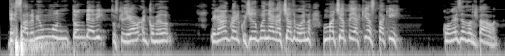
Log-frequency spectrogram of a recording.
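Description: A high-voiced, middle-aged woman pastor preaches her testimony with fervor. She acts out the people in her stories as she goes. The sound is dry and close. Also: no room sound. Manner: fervent storytelling, acts out quoted voices. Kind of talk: testimony sermon.

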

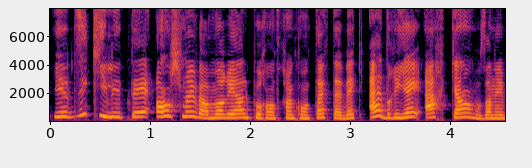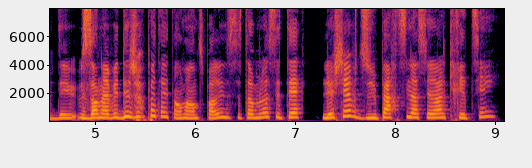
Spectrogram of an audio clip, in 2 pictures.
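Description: A woman with a Québécois accent hosting a podcast, telling a history story in a casual, animated, joking way. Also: high voice, fast talker, few pauses, dry recording, clean studio sound. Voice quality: animated, jokey, laughs often.

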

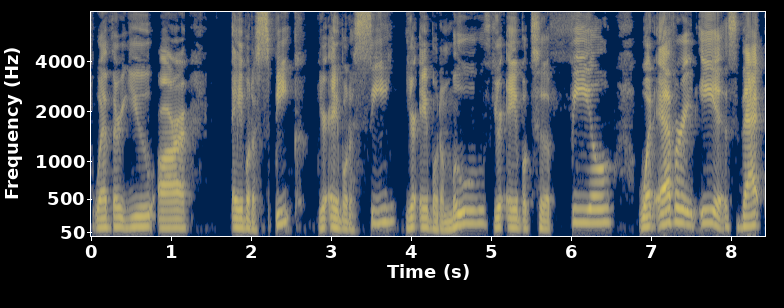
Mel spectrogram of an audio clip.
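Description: A man with a bright, forward voice talks earnestly through a solo motivational podcast. He encourages the listener, repeats phrases to drive them home and stretches out the words he wants to land. His pitch sits in an ordinary middle register. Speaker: podcast host.

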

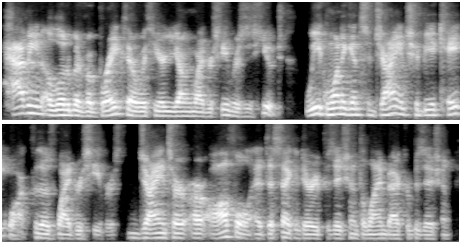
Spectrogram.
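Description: A man's voice: on the low side, quick pace, few pauses, fairly bright tone. A man co-hosting a sports podcast, talking casually, rattling off statistics with frequent ums and restarts. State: has the hiccups. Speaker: podcast co-host. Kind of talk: casual sports prediction talk.

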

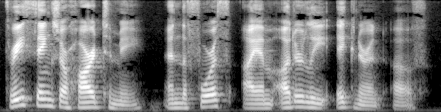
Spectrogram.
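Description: A man reading scripture aloud in a measured, solemn way, phrasing archaic verse with care. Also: medium pitch, lively intonation, darkish tone. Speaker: Bible reader.

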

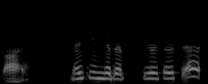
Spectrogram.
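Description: A woman voicing a treacherous old male doctor who talks in low, slow, intense murmurs that flare into sudden loud bursts. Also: sing-song, dry recording. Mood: menacing, obsessive.

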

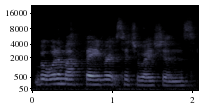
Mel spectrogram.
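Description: A woman, co-hosting a casual Bible discussion, chatty and quick to laugh at herself. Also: mid-range voice, steady tone. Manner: chatty, laughs often, self-deprecating. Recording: echoey room with faint noise.

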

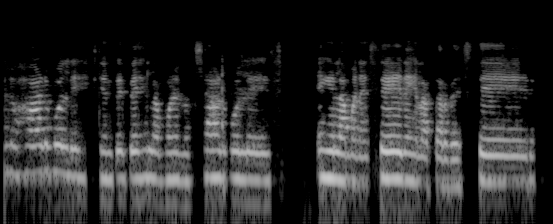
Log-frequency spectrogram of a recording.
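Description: A woman in casual conversation, calm and affirming, speaking reflectively. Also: a little high, moderate pace, lo-fi sound, slight background noise.

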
